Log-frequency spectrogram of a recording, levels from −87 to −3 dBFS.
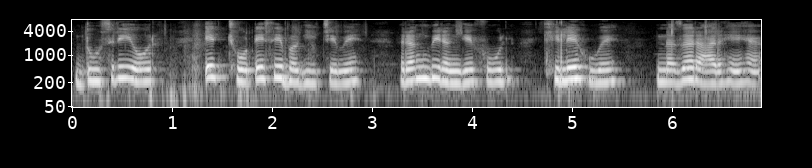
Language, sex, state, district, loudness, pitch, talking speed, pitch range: Hindi, female, Chandigarh, Chandigarh, -16 LUFS, 220 Hz, 140 wpm, 210-240 Hz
